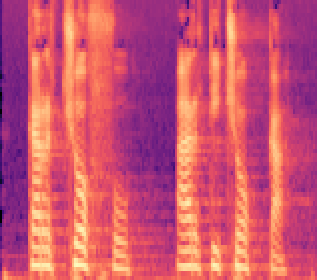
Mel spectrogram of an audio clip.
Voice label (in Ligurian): "carcioffu vedi articiocca", dialettu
